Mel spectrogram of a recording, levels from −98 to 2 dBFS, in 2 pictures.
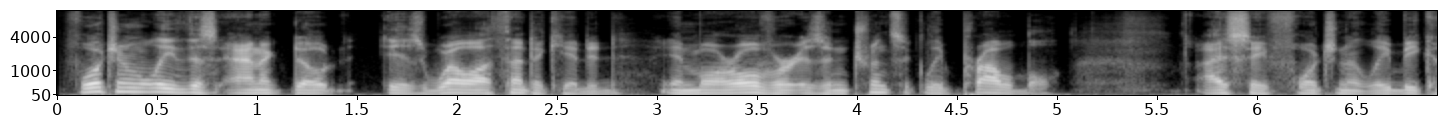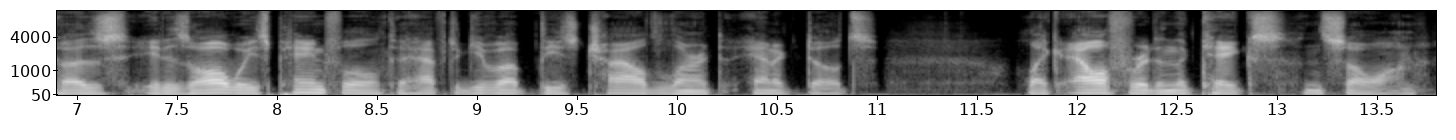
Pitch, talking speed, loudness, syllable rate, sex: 115 Hz, 155 wpm, -20 LUFS, 5.8 syllables/s, male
